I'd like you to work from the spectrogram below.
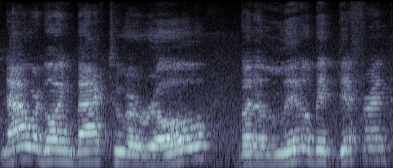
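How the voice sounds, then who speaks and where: A male fitness instructor walks through a workout in slow, careful steps, a little winded between sets. His voice sits a bit high for a man. The sound comes from a camera mic some distance away in an echoey room. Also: a little hiss or hum. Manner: slow, step-by-step explaining. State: slightly winded.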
